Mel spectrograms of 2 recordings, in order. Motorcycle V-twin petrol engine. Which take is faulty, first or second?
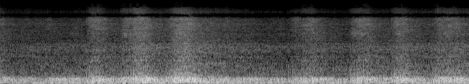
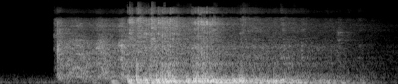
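second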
